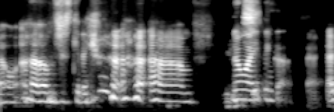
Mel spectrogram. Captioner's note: laughter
